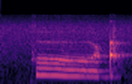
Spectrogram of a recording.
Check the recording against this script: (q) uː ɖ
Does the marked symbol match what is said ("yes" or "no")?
no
